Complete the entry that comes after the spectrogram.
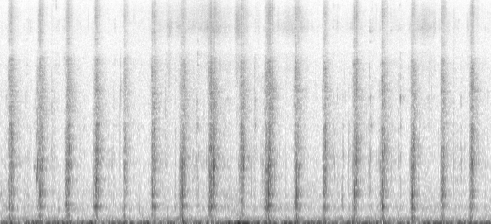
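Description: Close-miked chewing of crunchy food with the mouth closed: a steady run of crunches, about three a second.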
